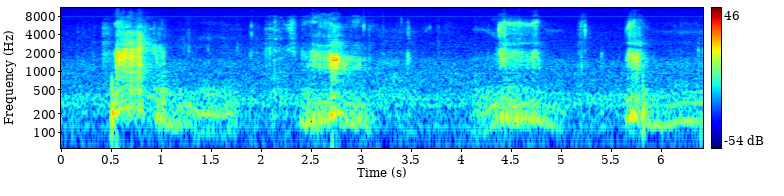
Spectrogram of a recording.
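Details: Siamese cat named Shiloh, a female found as a tiny kitten behind a grocery store, vocalising indoors during playtime: four short chirping meows and trill-like calls spread over six seconds, with quiet room noise between them.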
